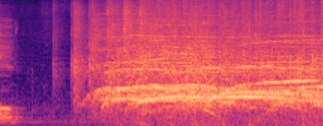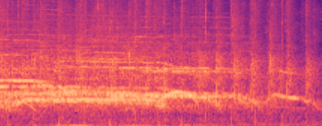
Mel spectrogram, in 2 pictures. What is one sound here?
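A large crowd applauds.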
